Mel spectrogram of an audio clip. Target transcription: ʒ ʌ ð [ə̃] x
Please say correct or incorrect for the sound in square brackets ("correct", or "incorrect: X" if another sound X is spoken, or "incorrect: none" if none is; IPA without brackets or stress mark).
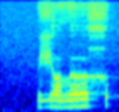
incorrect: ə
